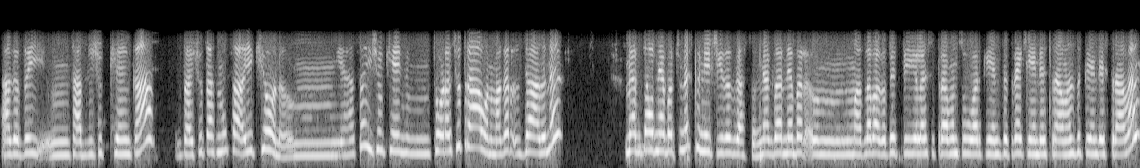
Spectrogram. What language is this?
Kashmiri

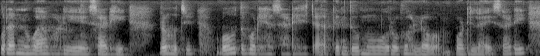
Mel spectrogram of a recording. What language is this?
Odia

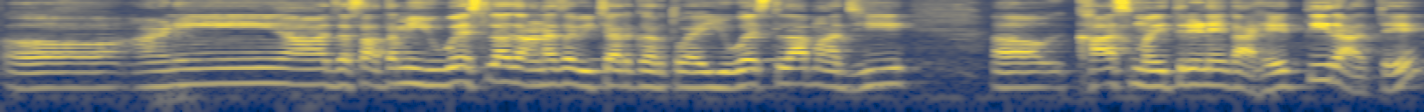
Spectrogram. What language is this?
Marathi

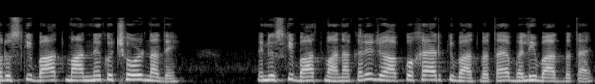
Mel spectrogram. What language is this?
Urdu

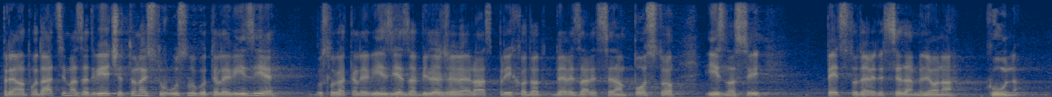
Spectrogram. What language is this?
Croatian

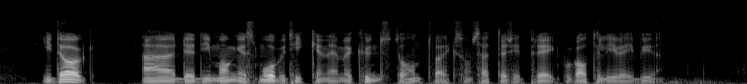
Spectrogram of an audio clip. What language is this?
Norwegian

